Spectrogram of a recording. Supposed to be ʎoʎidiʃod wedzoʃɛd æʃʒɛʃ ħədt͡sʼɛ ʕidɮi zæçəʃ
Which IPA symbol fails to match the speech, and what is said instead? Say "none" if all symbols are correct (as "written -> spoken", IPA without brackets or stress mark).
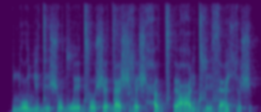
ʒ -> ɮ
